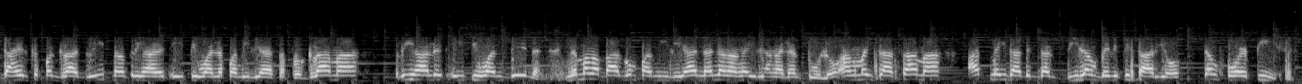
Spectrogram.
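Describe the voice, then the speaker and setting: A man with a Filipino accent and a husky voice giving a scripted news report as a radio reporter. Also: high-pitched, lively intonation, normal speed. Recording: dull lo-fi radio feed with music. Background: music.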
